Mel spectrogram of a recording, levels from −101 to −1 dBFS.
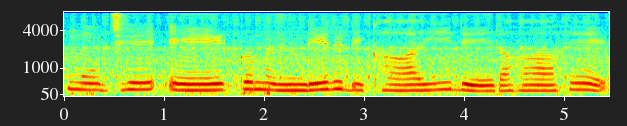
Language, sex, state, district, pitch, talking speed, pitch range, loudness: Hindi, female, Madhya Pradesh, Dhar, 220 Hz, 75 wpm, 210-240 Hz, -12 LUFS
